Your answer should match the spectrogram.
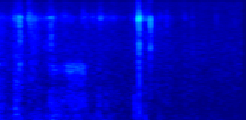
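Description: Near silence: room tone, with a few faint ticks and one short click a little over a second in.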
